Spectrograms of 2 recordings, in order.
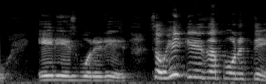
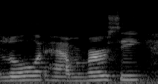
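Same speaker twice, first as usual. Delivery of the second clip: weary sigh; 4 semitones lower, 11 dB quieter, much slower than usual. Retold or imitated. Exasperated at Muhammad.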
